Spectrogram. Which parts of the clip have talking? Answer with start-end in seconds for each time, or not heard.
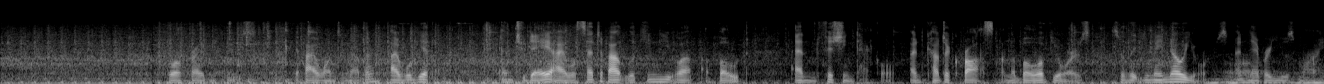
1.6-13.1.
